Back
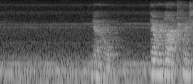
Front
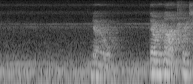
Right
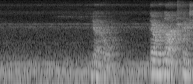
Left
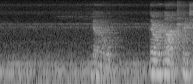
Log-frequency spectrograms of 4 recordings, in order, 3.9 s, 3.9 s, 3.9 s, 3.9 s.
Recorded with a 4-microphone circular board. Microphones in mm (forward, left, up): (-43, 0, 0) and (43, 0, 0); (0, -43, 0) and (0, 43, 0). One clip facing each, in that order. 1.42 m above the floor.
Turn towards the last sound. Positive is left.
turn(degrees=20)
